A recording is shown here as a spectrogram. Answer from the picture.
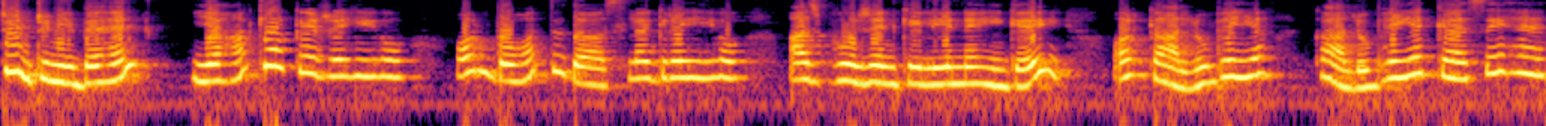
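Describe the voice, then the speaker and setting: A woman speaks in a cartoonish character voice, extremely high in pitch with lively intonation. Her pace is fairly slow and her loudness stays very even. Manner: warm, sisterly.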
